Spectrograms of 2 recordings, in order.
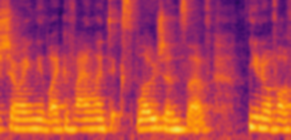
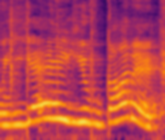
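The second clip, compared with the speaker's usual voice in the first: higher-pitched "yay" of celebration; happy, excited cheer; 7 semitones higher, slower than usual. Acted. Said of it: "they're so excited for us".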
